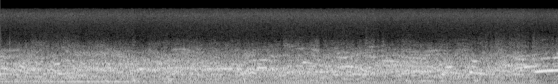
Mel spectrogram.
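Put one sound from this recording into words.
A crowd of people chatters and murmurs outdoors.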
